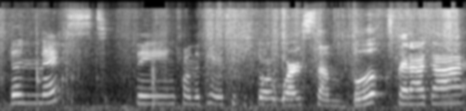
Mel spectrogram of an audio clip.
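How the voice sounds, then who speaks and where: With a raised, projected voice and a high pitch, a woman speaks at a fairly slow pace with fairly even intonation over noticeable background noise. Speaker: teacher and video creator. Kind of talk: casual haul video.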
